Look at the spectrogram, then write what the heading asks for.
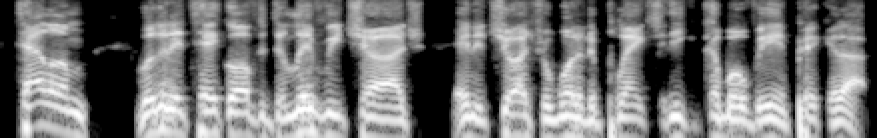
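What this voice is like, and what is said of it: Put-on accent imitating another person. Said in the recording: “this is the accent, like, because his name is Tony Polanco, so in my head, he's probably something.”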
